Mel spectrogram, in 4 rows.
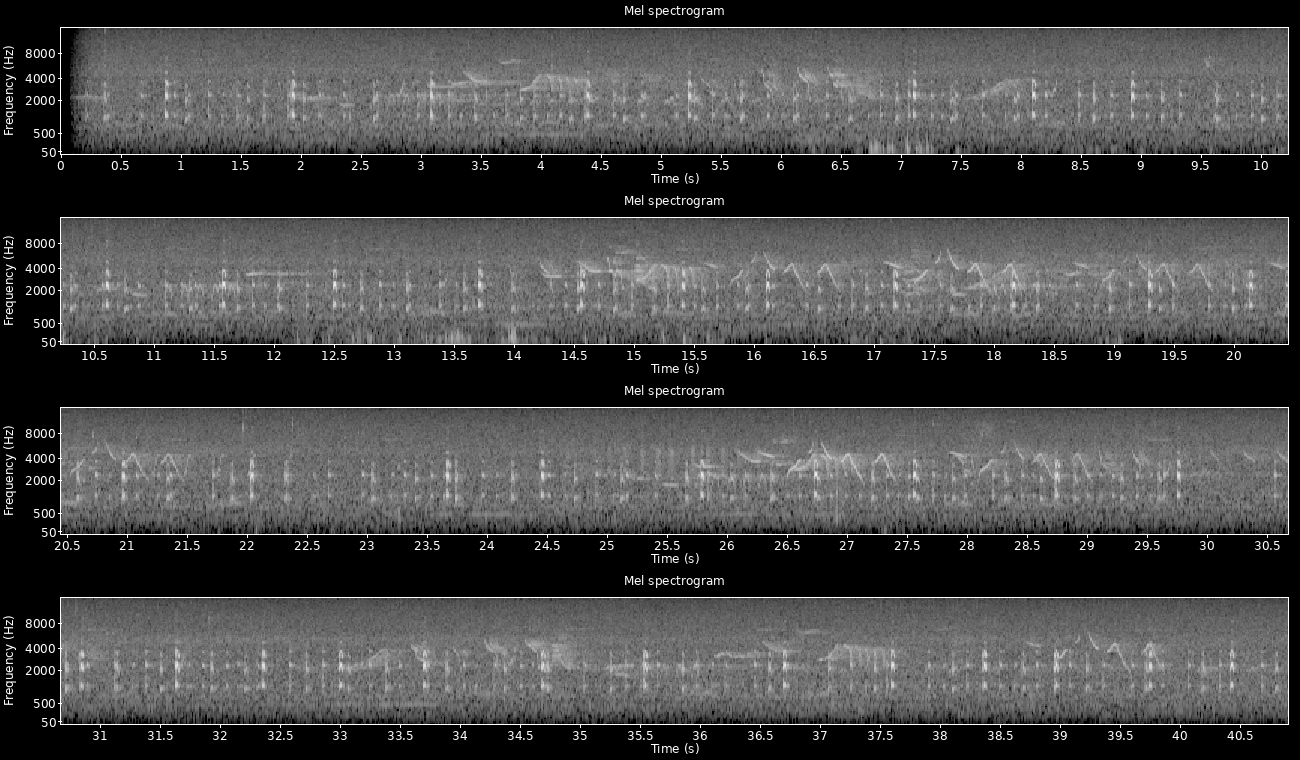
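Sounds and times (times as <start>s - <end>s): birds harsh calls: 0.2s - 29.9s.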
